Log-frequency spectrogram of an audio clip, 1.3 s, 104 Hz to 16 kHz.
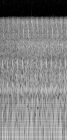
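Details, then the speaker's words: Honda Pop 110 after fixing a failed cam chain tensioner that caused a loud engine noise: steady, even single-cylinder idle with no top-end tapping or rattle; cam chain now quiet, normal idle. "não tem mais aquela casca de ovo tava dentro do motor não viu ficou filé"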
